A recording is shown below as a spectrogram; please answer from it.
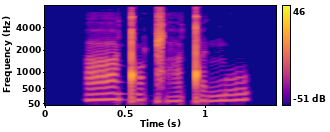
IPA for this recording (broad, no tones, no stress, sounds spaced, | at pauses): aː ŋ͡ǃ ɔ ɡ͡ǁ aː ǃ ɛ ŋ͡m u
